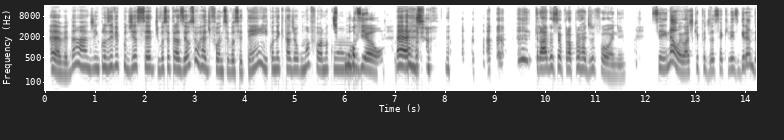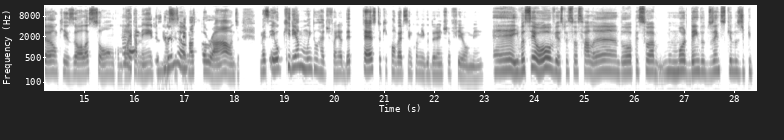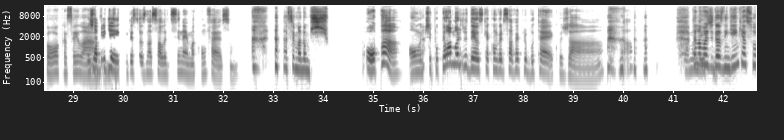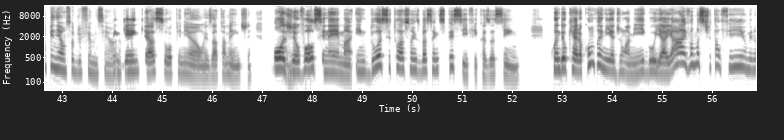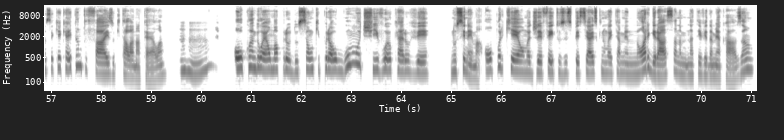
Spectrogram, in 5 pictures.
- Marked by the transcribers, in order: in English: "headphone"; laugh; laughing while speaking: "é isso"; in English: "headphone"; laugh; laugh; in English: "surround"; in English: "headphone"; other background noise; chuckle; shush; laugh; laugh
- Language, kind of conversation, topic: Portuguese, podcast, Como era ir ao cinema quando você era criança?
